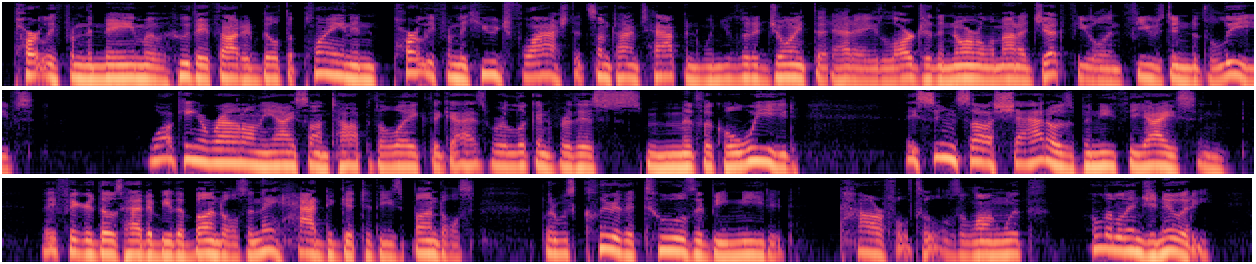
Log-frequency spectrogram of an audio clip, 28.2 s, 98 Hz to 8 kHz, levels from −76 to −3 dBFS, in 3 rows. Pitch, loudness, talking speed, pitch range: 145 Hz, -22 LUFS, 210 wpm, 135-160 Hz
